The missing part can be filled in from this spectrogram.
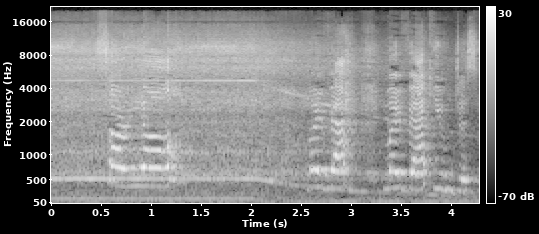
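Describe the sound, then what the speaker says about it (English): A household vacuum cleaner runs in a room during a home hair-colouring session, giving a steady motor whine that winds down partway through while someone talks over it. "my vacuum just turned on"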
